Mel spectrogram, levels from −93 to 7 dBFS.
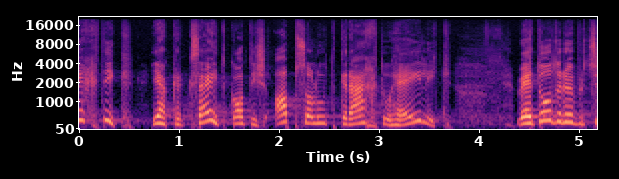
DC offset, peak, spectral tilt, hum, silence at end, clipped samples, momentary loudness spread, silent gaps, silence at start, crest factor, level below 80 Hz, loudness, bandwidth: under 0.1%; 0 dBFS; -4.5 dB/octave; none; 0 s; under 0.1%; 9 LU; none; 0 s; 20 dB; -66 dBFS; -19 LUFS; 20 kHz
